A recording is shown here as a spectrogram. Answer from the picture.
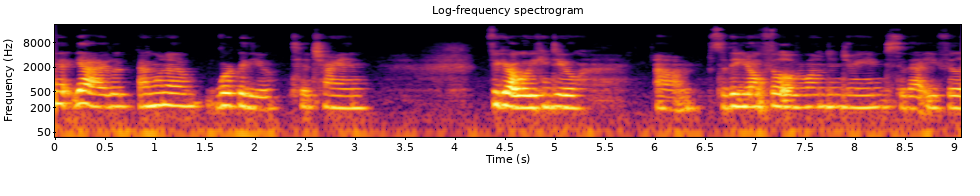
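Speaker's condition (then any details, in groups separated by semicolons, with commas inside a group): No condition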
